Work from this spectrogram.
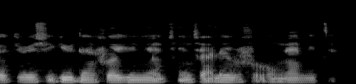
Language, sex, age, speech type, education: Nigerian Pidgin, male, 30-45, spontaneous, tertiary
